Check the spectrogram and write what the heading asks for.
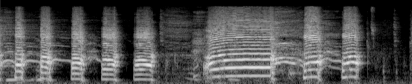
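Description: Loud, high-pitched honking laughter from people in the room, in a string of short bursts with one long held whoop about two seconds in.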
